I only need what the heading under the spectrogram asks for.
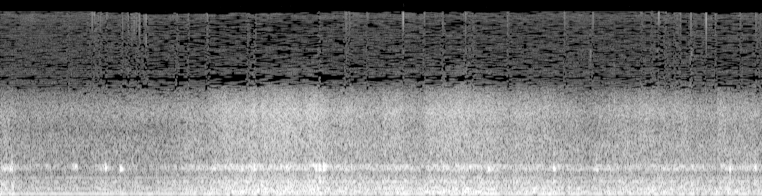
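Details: Only steady, rumbling road traffic fills the recording, with a faint constant hum and no animal calls.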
